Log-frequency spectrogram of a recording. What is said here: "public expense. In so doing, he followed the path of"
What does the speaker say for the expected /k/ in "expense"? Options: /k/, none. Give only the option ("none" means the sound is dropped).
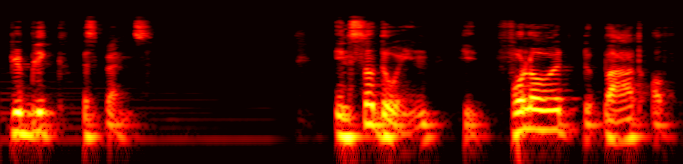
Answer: none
